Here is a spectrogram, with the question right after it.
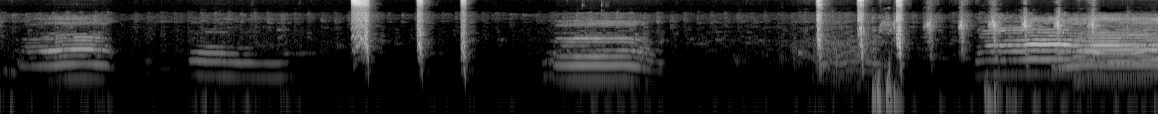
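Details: Pair of cats meowing loudly, short clipped meows under a second each at first, then sharp taps and clatter, ending in a long, loud, rising-and-falling meow over scraping noise.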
